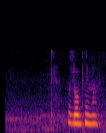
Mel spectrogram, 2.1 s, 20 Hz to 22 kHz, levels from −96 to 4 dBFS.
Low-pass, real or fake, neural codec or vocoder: 5.4 kHz; fake; vocoder, 44.1 kHz, 128 mel bands, Pupu-Vocoder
